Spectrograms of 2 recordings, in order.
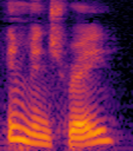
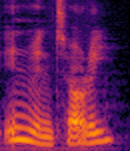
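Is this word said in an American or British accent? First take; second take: British; American. First: The word is said in a British accent. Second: The word is said in an American accent. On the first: "they'll say inventory" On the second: "I believe the word you're looking for is inventory"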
